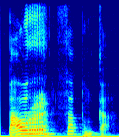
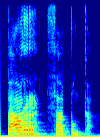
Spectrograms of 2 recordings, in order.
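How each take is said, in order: The two takes are said the same way.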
